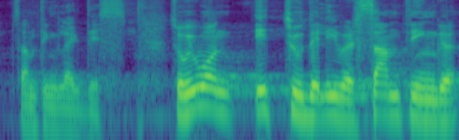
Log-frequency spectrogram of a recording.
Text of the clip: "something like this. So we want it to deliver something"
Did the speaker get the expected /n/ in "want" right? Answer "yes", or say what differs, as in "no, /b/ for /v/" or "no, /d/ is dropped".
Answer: yes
